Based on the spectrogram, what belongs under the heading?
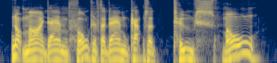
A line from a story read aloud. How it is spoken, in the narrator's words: muttered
